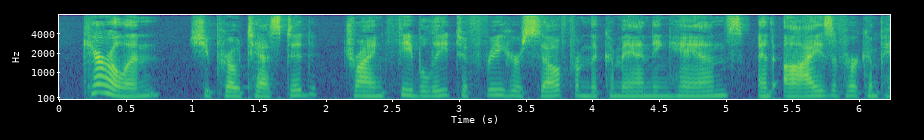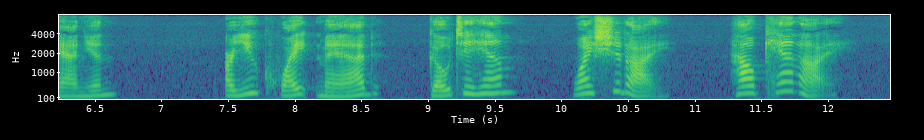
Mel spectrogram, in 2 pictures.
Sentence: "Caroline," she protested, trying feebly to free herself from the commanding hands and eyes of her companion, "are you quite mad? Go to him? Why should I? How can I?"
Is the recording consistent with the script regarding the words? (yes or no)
yes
